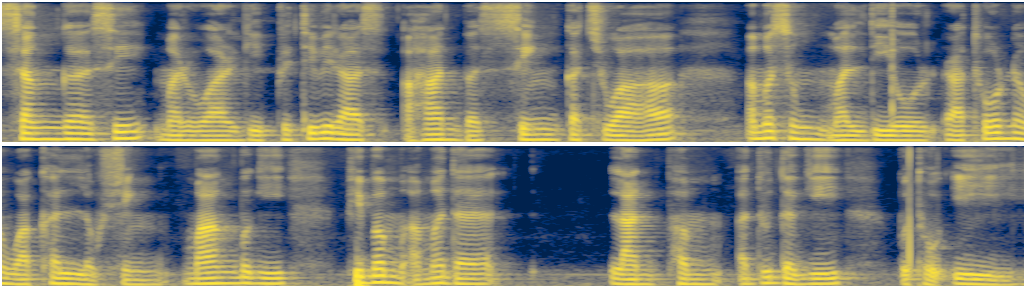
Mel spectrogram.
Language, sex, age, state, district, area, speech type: Manipuri, male, 45-60, Manipur, Imphal West, urban, read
